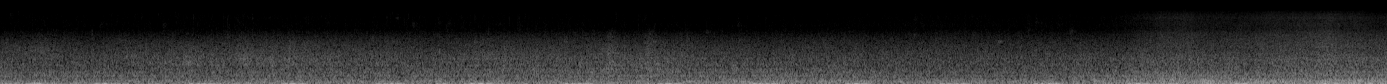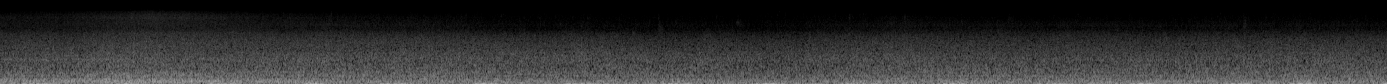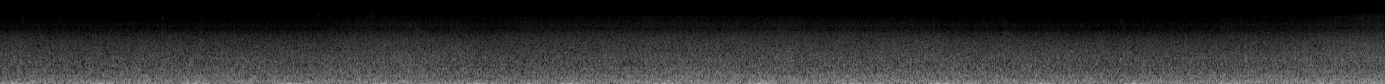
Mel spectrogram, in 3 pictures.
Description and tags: Recorded a stormy night in winter
Mic: Zoom H4n Internal Mic
ambiance, ambience, ambient, atmosphere, field-recording, forest, gale, nature, night, rain, spooky, squall, storm, Stormy, tempest, thunder, thunderstorm, trees, turbulence, weather, wind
